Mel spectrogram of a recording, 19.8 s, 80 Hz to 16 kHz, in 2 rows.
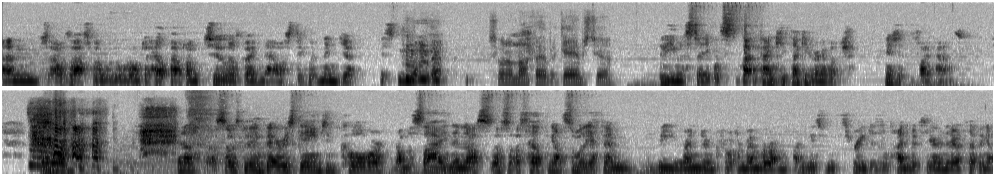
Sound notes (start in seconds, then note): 4.0 laughs; 10.2 all laughing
